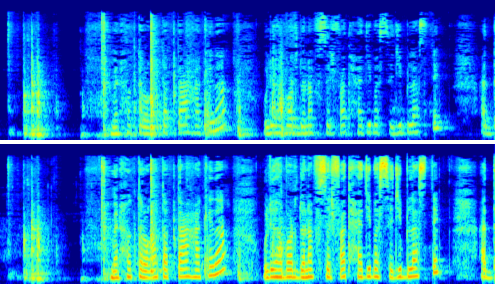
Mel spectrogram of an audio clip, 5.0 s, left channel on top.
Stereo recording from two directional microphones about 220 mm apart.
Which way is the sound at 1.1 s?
50° right (ahead or behind).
